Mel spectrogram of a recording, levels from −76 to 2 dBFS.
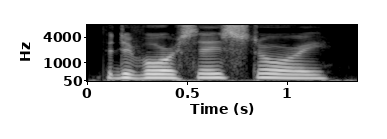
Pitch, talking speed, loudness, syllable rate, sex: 185 Hz, 135 wpm, -15 LUFS, 5.4 syllables/s, female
